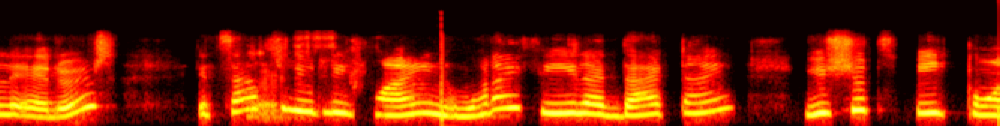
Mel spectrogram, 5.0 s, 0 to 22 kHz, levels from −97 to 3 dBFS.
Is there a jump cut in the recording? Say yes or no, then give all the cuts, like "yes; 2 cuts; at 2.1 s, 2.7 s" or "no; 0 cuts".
no; 0 cuts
